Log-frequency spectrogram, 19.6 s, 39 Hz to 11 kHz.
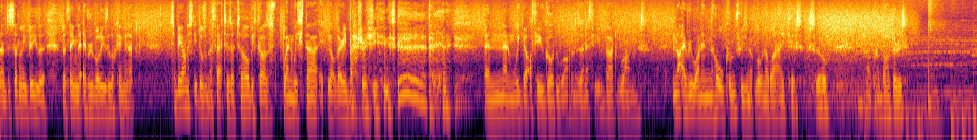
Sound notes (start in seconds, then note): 9.0 laughs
